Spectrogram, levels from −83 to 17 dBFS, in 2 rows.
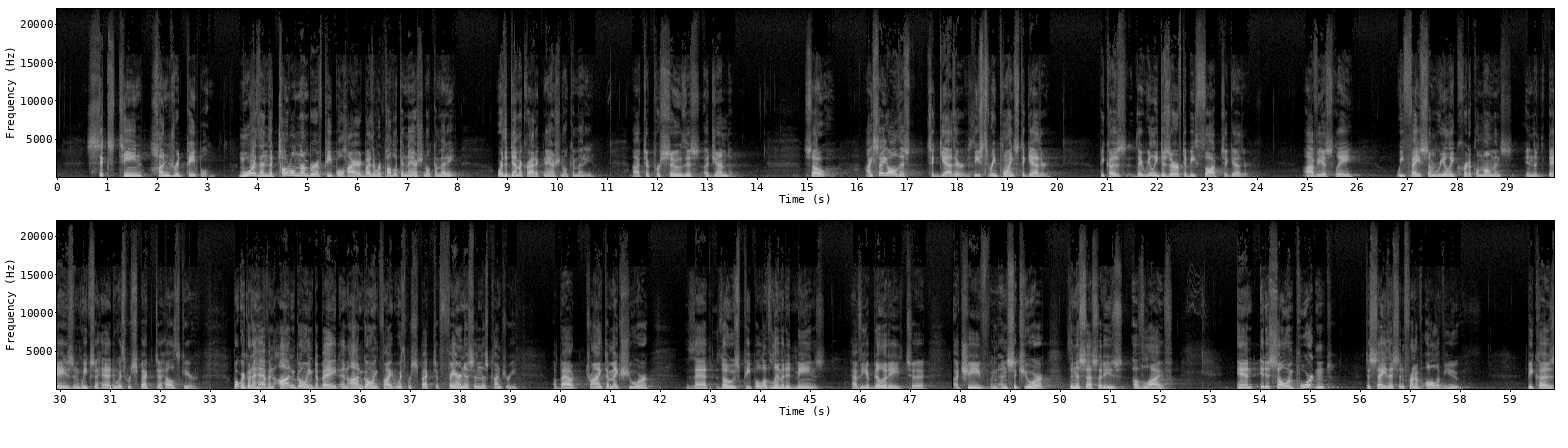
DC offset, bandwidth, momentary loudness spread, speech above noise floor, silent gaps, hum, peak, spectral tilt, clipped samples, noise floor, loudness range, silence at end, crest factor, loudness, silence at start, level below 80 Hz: under 0.1%; over 20 kHz; 11 LU; 41 dB; none; none; 0 dBFS; -6 dB/octave; under 0.1%; -56 dBFS; 4 LU; 0 s; 16 dB; -15 LUFS; 0.65 s; -60 dBFS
